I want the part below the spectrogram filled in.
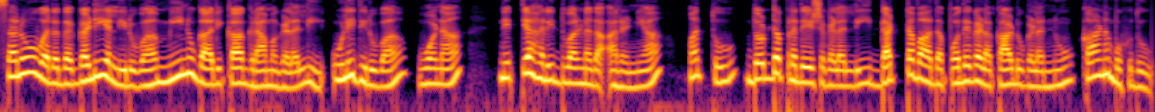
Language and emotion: Kannada, neutral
